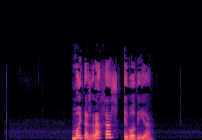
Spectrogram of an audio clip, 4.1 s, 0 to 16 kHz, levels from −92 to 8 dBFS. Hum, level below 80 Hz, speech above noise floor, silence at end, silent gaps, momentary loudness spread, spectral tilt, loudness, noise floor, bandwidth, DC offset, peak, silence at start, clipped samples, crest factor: none; -76 dBFS; 49 dB; 1 s; none; 9 LU; -4 dB/octave; -22 LUFS; -70 dBFS; 10 kHz; under 0.1%; -4 dBFS; 1.45 s; under 0.1%; 20 dB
